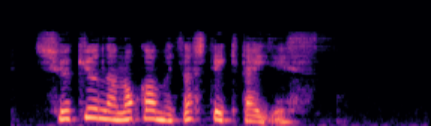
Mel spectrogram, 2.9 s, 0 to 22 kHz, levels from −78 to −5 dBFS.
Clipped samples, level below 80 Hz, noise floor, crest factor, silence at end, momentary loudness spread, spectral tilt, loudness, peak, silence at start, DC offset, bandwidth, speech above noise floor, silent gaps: under 0.1%; -60 dBFS; -62 dBFS; 16 dB; 0.8 s; 12 LU; -5.5 dB/octave; -22 LUFS; -6 dBFS; 0.25 s; under 0.1%; 7.8 kHz; 41 dB; none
